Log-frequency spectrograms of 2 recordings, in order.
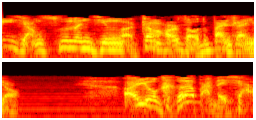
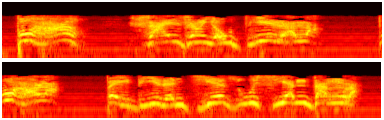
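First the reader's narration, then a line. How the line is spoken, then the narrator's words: Wounded, shouting loudly. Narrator (Chinese): 参谋长也中了弹了，大声喊道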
